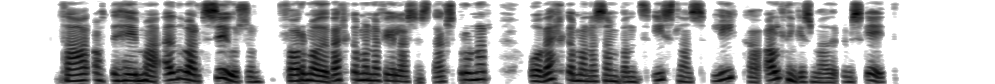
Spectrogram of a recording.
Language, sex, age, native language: Icelandic, female, 30-39, Icelandic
